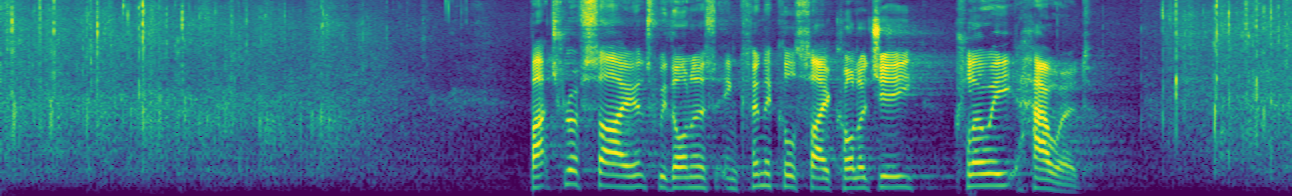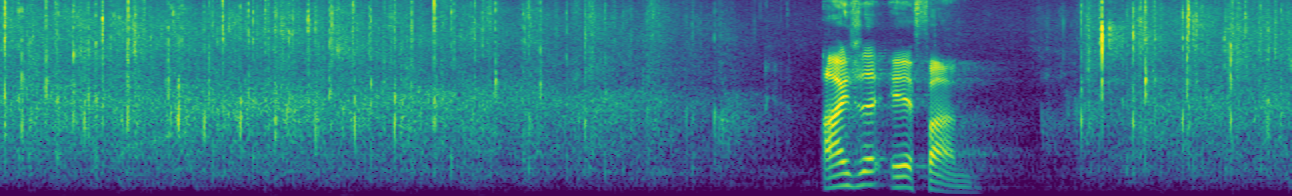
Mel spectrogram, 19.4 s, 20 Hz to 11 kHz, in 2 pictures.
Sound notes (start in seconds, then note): 8.5 applause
